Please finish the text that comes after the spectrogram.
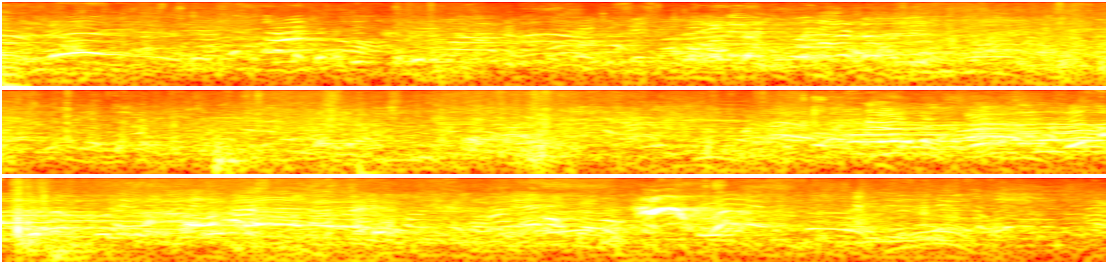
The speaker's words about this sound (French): ambiance de plage, on aura quoi On aura de l'eau, on aura un bateau qui va passer au loin, on aura des enfants qui vont jouer, et puis dans ben, des oiseaux, des choses comme ça.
